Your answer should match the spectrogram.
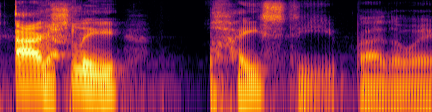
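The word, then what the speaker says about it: Paiste: It's actually Peisty, by the way. Peisty, like feisty.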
